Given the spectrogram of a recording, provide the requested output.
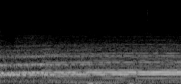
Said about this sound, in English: Well, I guess uh can could sound some sirens. Perhaps. Yes.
